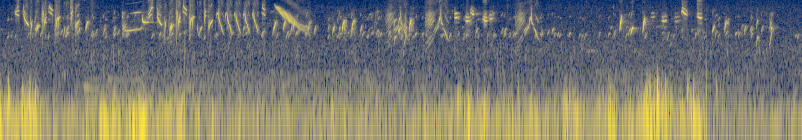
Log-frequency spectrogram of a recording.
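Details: Caged female European goldfinch singing with imitation of nearby sounds: rapid trills and chattering runs, a downslurred buzzy note, then sparser twittering chirps over low background rumble.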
